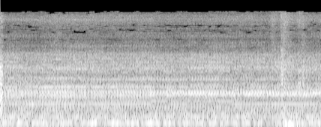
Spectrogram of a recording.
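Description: Faint steady hum, with a thin steady high tone coming in about halfway through; no music.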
